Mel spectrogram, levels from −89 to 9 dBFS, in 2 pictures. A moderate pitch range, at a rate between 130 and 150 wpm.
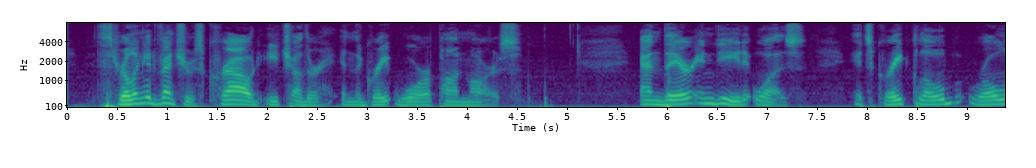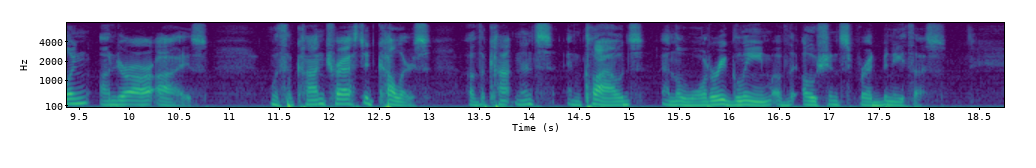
Yes: average, 3.9 semitones; slow, 135 wpm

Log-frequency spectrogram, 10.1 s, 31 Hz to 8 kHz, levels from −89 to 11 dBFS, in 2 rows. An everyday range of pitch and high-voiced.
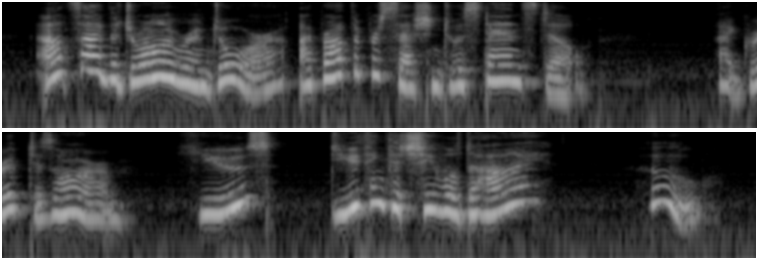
No: wide, 5.9 semitones; high, 240 Hz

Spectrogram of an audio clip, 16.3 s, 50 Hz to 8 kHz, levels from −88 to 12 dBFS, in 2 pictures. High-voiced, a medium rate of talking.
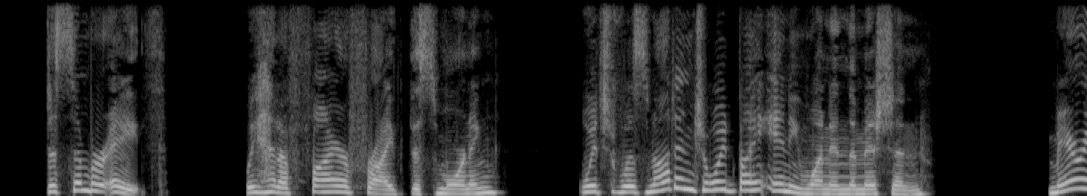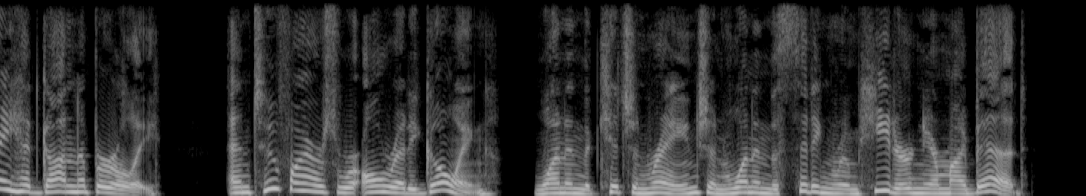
Yes: high, 215 Hz; average, 165 wpm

